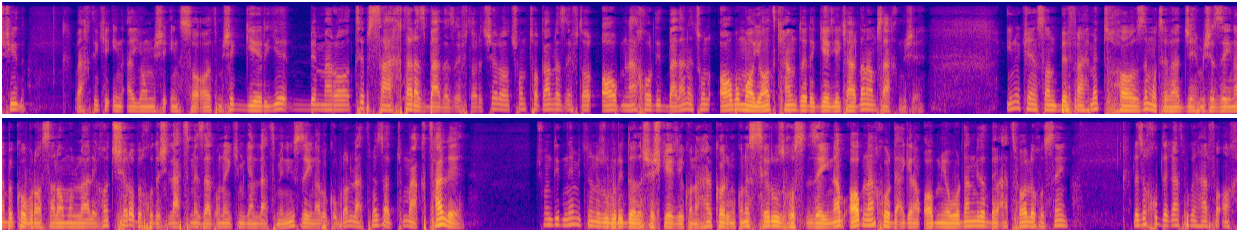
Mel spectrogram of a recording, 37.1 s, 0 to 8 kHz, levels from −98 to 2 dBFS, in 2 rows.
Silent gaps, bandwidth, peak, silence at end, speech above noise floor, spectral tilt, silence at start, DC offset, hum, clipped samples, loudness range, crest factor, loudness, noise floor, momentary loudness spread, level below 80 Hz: none; 7.4 kHz; -2 dBFS; 0 s; 44 dB; -5.5 dB/octave; 0 s; under 0.1%; none; under 0.1%; 8 LU; 22 dB; -25 LUFS; -68 dBFS; 11 LU; -44 dBFS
